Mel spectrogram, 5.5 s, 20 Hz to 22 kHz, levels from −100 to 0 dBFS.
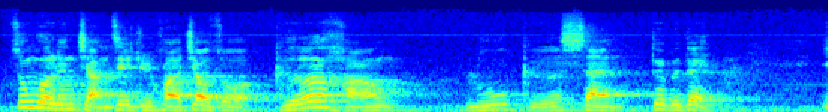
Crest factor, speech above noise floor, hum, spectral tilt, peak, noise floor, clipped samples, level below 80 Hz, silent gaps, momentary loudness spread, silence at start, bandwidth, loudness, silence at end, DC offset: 18 dB; 21 dB; none; -6 dB/octave; -22 dBFS; -58 dBFS; under 0.1%; -68 dBFS; none; 13 LU; 0.05 s; 15 kHz; -38 LUFS; 0 s; under 0.1%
